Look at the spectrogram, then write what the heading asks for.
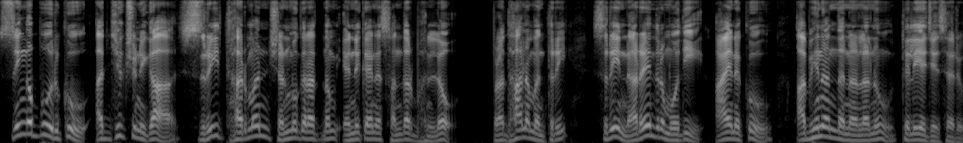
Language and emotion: Telugu, neutral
